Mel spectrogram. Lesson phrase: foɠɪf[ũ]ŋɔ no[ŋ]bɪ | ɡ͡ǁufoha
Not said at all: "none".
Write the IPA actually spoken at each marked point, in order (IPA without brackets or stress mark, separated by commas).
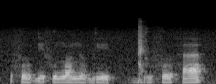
u, none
